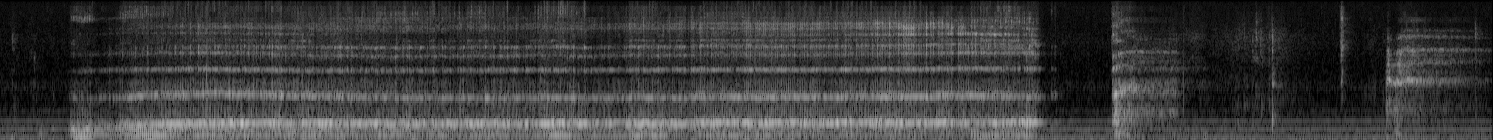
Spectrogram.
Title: Raw Jalepeno, slug of cough syrup, beer chug & burp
